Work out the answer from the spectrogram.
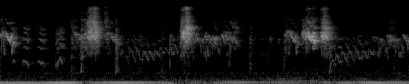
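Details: Caged family of budgerigars, parents and one youngster, chatting as they eat: a rolling buzzy warble with three piercing squeaks spaced about a second apart, over a low background drone.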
